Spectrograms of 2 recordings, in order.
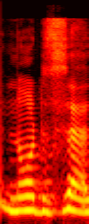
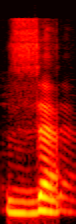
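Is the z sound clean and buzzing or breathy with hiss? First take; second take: breathy hiss; clean buzzing. First: A breathy z mixed with an s hiss. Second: A clean buzzing z with no extra air. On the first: The speaker calls it wrong. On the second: The speaker calls it right. "pronounce it by a vibrating sound"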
